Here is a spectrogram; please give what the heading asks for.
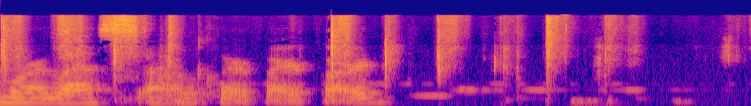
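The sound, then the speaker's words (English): Tarot cards are shuffled and drawn for a reading. A voice speaks first, then a few quick, soft card snaps and flicks follow in irregular bursts. “Let's see if I can just get an overall card just to sum up the reading.”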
